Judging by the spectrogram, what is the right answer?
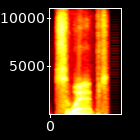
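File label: "swept", British English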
